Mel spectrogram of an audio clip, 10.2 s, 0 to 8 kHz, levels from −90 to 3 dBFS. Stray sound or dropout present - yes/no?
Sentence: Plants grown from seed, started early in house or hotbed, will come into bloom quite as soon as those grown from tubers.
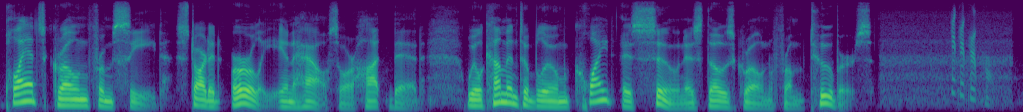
yes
